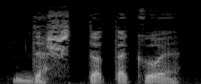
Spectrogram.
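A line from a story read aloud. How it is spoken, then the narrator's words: Muttering. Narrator (Russian): пробормотал Арлекин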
